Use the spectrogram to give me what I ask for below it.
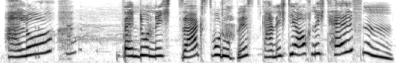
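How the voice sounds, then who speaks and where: A woman's voice: very high-pitched, animated, measured pace, no room sound, voice pushed up, exaggerated voice. A woman voicing a helpful, bold little girl in a storybook reading. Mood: searching. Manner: bright, caring, sometimes stern child's voice.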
